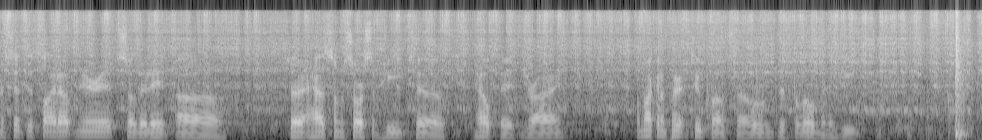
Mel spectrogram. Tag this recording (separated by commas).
Speech, inside a small room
